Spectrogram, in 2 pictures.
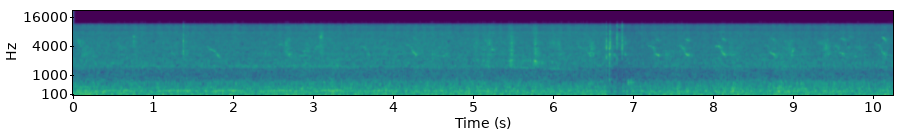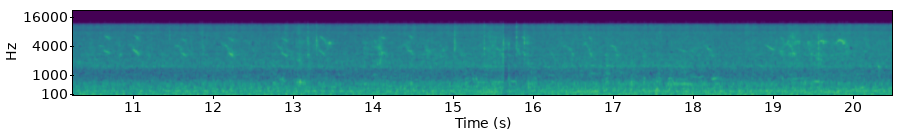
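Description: Many short, high bird chirps over a steady low background hum, with one light knock about a third of the way in.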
